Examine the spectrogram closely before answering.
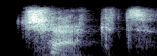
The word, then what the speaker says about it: checked: the th good um next is checked so this is a short e sound e Che checked checked good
